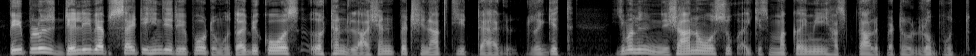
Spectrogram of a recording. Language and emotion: Kashmiri, neutral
